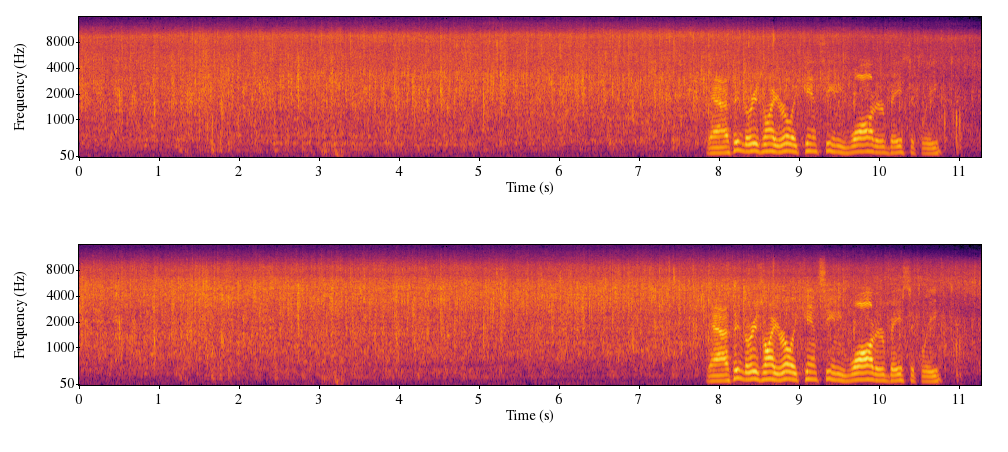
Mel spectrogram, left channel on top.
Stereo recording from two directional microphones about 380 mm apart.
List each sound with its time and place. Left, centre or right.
7.9 s speech: centre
